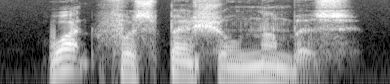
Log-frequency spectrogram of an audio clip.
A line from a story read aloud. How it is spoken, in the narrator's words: Eddie asked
